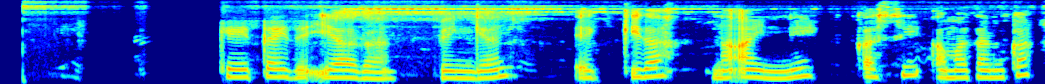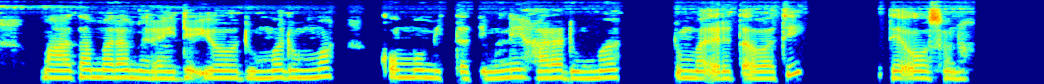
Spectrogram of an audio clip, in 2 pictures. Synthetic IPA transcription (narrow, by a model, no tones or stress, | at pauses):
ke̞ːt̪ːɐjd̪ɛ̰ʔɪjaːɡaːnfɛŋɡɪjɐnɛkʼːɪd̪ɐnɐʔɐjnːɛ | kʼɐsːɪɐmɐt̪ɐŋkːɐmaːt̪ɐmɐlɐmɛɾɐjd̪ɛʔɪjoːd̪ʊmːɐd̪ʊmːɐ | kʼɔmːɔmɪt̪ːɐt̪ɪnːɛhɐɾɐd̪ʊmːɐ | d̪̥ʊmːɐʔɛ̰ɾt̪ʼɐbɐt̪ɪ | d̪̥ɛʔo̞ːsɔnɐ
